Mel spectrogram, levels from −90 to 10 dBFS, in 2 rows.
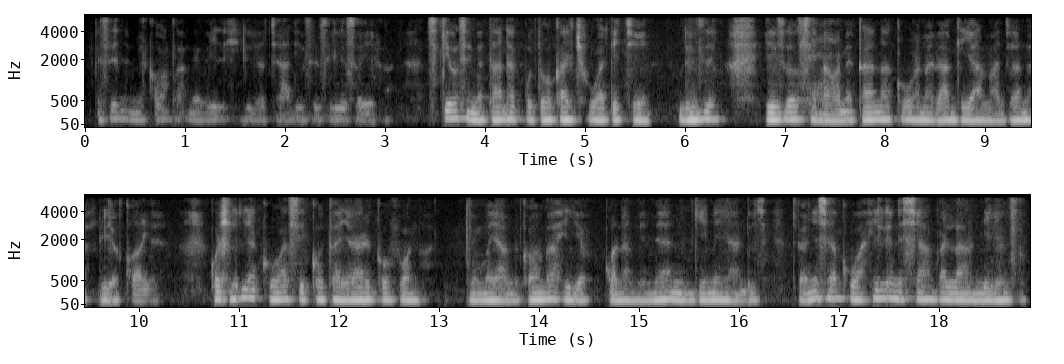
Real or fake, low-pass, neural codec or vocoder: fake; 5.4 kHz; codec, 16 kHz, 2 kbps, FunCodec, trained on Chinese and English, 25 frames a second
